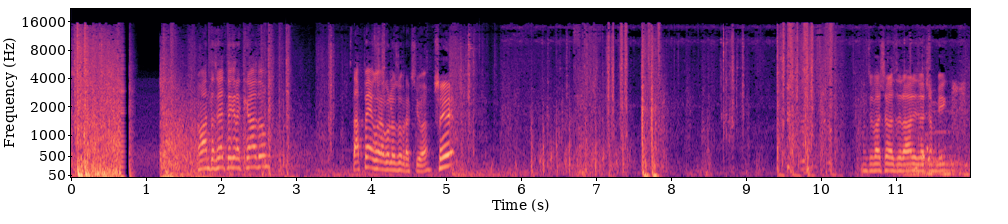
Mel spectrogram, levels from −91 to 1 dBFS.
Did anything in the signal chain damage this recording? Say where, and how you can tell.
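Yes. Call audio freeze, network and jitter buffer, 0.67 to 1.20 s: the last sound stretches into a fading buzz or hiss, then resumes intact, likely from delayed packets draining the buffer.

Jitter buffer speed-up, 7.25 to 9.22 s: the audio runs at 126% with unchanged pitch, as the receiver trims pitch-period fragments, about half a second in total, to cut the built-up delay.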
